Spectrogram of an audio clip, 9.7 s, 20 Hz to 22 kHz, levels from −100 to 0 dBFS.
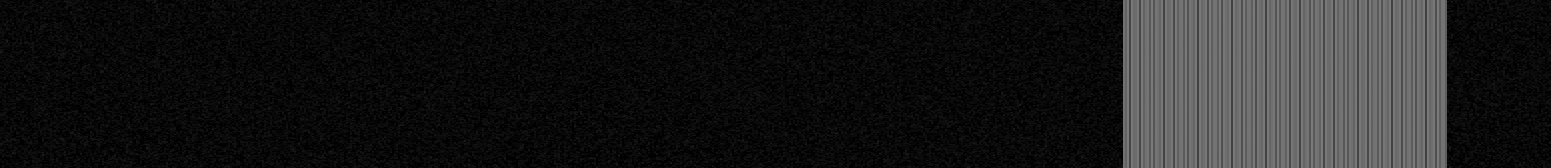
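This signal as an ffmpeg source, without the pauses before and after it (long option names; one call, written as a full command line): ffmpeg -f lavfi -i "aevalsrc='0.335*eq(mod(n,938),0)':duration=2.01:sample_rate=44100" out.wav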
